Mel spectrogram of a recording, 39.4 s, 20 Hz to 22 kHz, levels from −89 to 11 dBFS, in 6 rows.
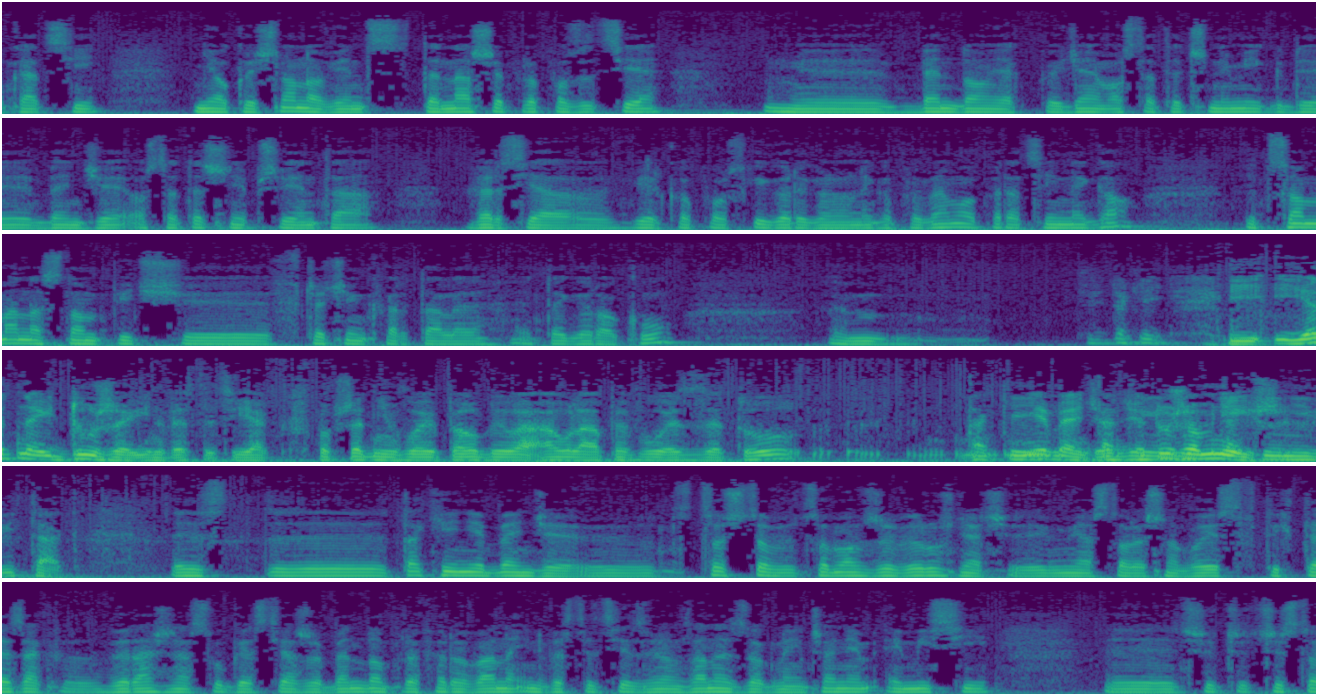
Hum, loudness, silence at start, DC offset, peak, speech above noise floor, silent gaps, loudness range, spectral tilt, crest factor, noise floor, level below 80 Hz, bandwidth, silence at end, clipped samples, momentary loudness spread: none; -23 LUFS; 0 s; under 0.1%; -2 dBFS; 27 dB; none; 9 LU; -7 dB/octave; 20 dB; -49 dBFS; -42 dBFS; 13.5 kHz; 0 s; under 0.1%; 12 LU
